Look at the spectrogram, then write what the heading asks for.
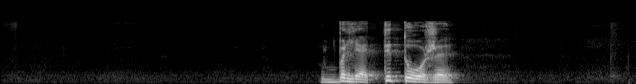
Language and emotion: Russian, angry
